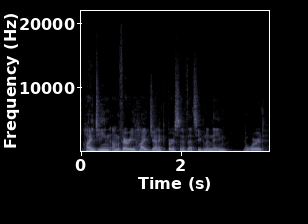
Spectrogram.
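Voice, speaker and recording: A man's voice: medium pitch, little pitch movement, brisk, creaky. A young man talking through his plans in a casual, earnest vlog, rambling and correcting himself as he goes. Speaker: vlogger. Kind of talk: casual self-reflective vlog.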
